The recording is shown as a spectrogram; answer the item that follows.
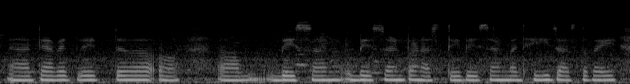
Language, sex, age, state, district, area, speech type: Marathi, female, 45-60, Maharashtra, Nagpur, rural, spontaneous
